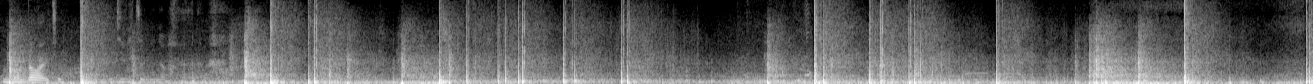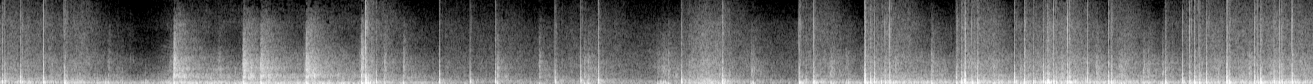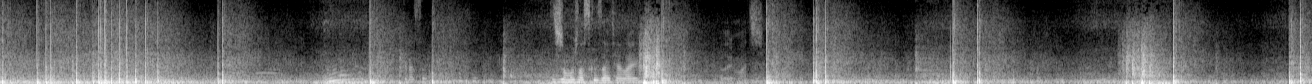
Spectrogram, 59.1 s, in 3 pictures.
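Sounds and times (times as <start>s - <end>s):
fireworks bangs and crackles: 0.0s - 59.0s
rumbling fireworks booms: 0.0s - 59.0s.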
